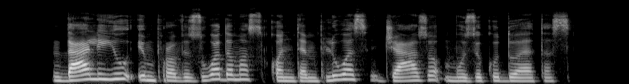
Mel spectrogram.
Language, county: Lithuanian, Vilnius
